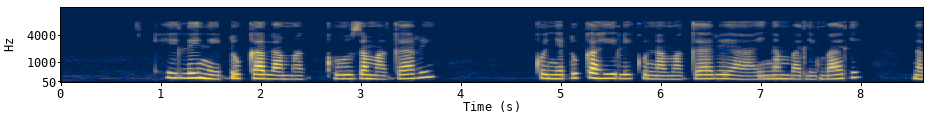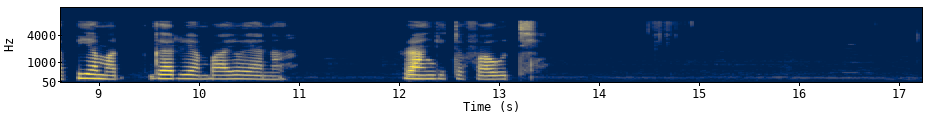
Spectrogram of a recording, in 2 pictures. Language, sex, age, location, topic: Swahili, female, 25-35, Nairobi, finance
